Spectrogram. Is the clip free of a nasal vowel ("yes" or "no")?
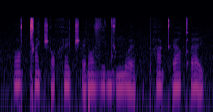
yes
